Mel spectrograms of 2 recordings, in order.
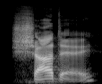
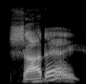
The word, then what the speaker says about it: Sade: Shade. Shade. Yep. Like shade. Yes. There's no H. It's spelled s a d e, but it's pronounced sha.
